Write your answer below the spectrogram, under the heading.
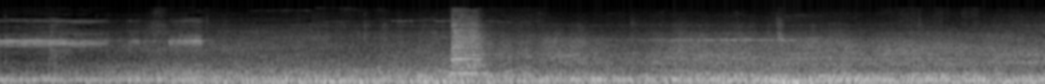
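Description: Steady low rumble of idling vehicle engines and traffic, with horns tooting: a high held horn tone for the first second and a half, then a short blast about three and a half seconds in.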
